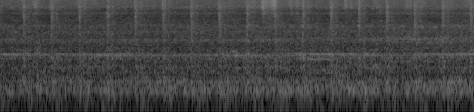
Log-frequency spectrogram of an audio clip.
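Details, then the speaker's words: New diesel-fired kennel heater, exhaust routed outside: steady fan rush and faint whistle with light regular ticking about three per second from the fuel pump; normal diesel operation. "I can hear it ticking that's cuz it's diesel that's how diesel do"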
